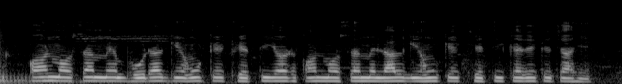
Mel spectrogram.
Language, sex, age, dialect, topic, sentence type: Magahi, male, 18-24, Western, agriculture, question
